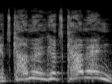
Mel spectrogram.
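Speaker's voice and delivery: very high, frantic, panicked shouted yell. Voicing people who run through a camp: panicked yelling. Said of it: "people running and yelling to each other".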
